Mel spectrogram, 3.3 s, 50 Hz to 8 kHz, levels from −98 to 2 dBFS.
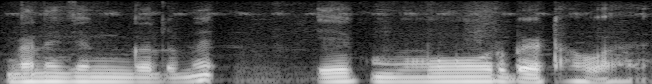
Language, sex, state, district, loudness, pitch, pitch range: Hindi, male, Uttar Pradesh, Saharanpur, -16 LUFS, 110 Hz, 110-115 Hz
